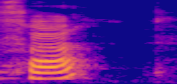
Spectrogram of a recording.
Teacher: सनाया उलिया का जो सिरा है आपका ऊपर के सामने दो दांत का सिरा है वो नीचे के होठ के अंदरूनी हिस्से से लगेगा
